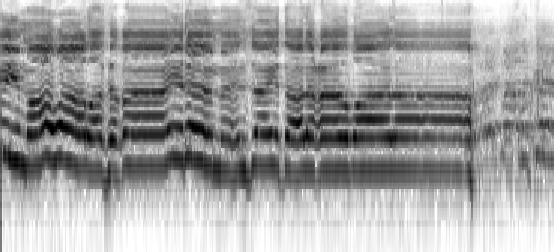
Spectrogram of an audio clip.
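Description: A man chants in a loud, drawn-out voice through a microphone.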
